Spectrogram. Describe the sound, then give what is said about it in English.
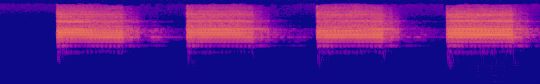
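A timer alarm set for five minutes beeps four times in a steady rhythm, each loud, shrill electronic tone lasting under half a second with short gaps between. No voices are present. “So I'm gonna set my timer, which is what I'm doing now”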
